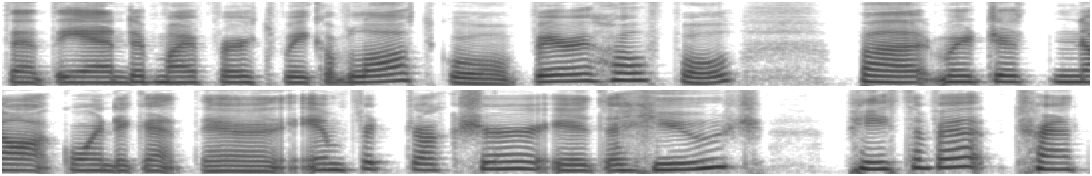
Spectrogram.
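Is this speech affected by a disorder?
Yes: profound hearing loss, congenital, bilateral; congenital profound hearing loss both ears, hearing aid right ear only, no fire alarm heard without it; talks very well despite profound hearing loss, did not talk until age four.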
